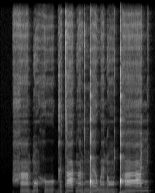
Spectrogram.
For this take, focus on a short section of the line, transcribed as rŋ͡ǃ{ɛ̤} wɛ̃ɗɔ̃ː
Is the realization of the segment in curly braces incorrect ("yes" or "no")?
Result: yes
